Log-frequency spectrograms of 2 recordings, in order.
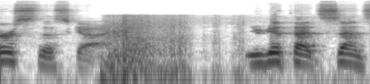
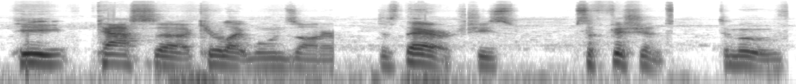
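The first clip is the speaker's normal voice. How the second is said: normal talking voice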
